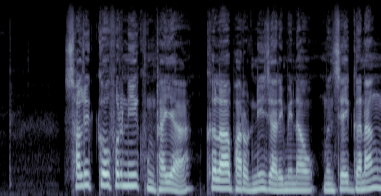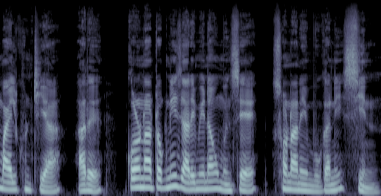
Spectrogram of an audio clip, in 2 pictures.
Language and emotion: Bodo, neutral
